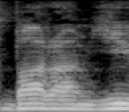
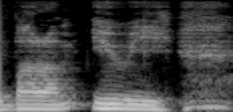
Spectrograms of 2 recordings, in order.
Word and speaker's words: Baa-Ram-Ewe: that said it right it's baram you you're right most people say baram ooey yeah the references is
